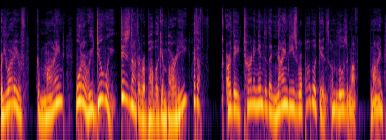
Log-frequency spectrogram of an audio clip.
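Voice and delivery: high-pitched scream squeezed into a whisper. Speaker ranting while trying not to wake the neighbor, whisper-scream. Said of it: "I have to whisper scream".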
